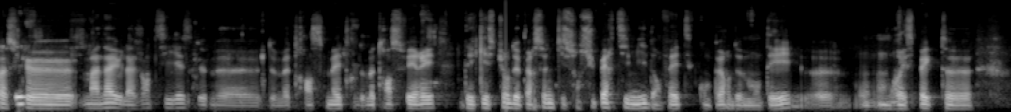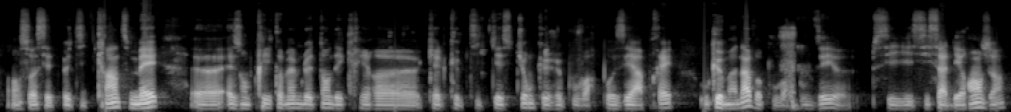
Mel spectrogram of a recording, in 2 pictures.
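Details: Adult male speaker; normal voice.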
